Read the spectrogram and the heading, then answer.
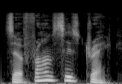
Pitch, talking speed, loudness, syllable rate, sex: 135 Hz, 145 wpm, -18 LUFS, 4.4 syllables/s, male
